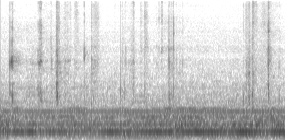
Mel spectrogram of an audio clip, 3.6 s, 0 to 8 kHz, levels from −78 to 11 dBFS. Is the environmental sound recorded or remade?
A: remade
